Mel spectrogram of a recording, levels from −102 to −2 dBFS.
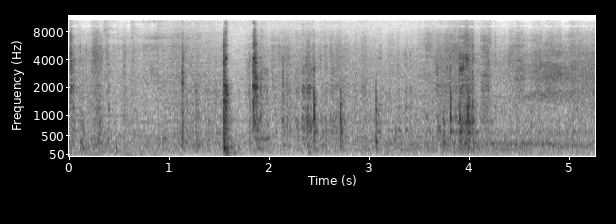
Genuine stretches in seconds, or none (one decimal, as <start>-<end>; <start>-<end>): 0.0-5.3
